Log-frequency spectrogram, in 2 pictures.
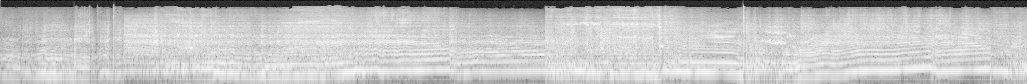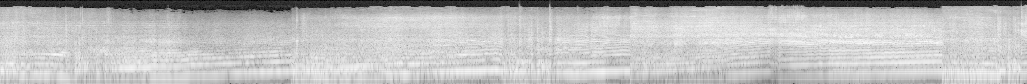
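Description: Škoda Fabia rally car's turbocharged four-cylinder engine revving hard up through the gears, its pitch climbing and dropping sharply at each shift, over several passes joined by cuts, with some tyre squeal in the corners.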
